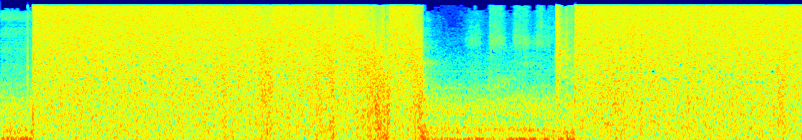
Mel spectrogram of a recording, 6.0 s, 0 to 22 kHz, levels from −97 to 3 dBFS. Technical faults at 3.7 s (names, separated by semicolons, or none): samples built from the wrong bytes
